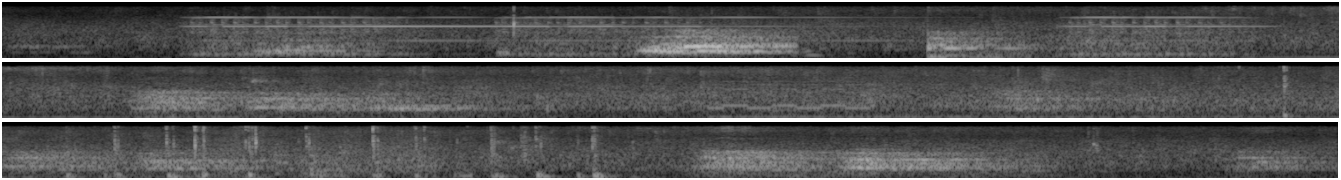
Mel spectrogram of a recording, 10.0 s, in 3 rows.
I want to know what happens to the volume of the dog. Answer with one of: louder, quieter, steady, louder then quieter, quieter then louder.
quieter then louder.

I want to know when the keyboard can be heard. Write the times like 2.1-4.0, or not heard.
6.3-8.3.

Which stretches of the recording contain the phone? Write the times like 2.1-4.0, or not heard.
0.5-3.2, 5.1-7.2.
